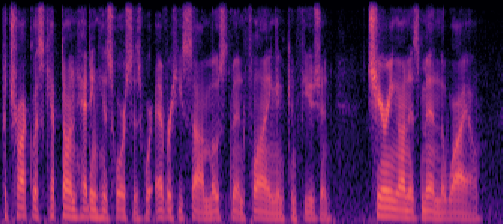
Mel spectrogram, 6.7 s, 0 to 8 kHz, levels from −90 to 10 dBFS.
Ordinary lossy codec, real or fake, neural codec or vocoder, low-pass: Opus, 24 kbps; real; none; 7.2 kHz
